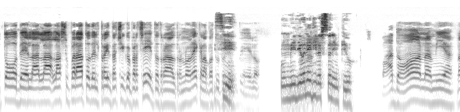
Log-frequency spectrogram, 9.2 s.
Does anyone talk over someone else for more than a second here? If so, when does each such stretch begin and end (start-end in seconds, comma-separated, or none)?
none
